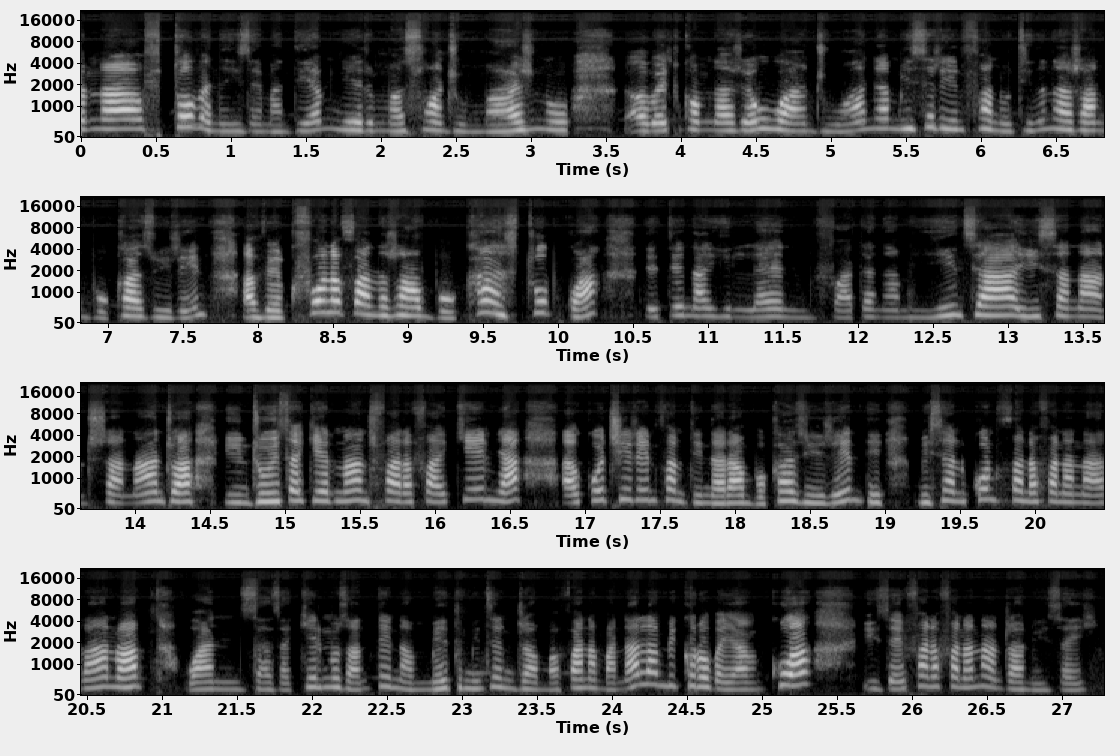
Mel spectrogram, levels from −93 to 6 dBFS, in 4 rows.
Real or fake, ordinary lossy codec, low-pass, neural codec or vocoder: real; Opus, 24 kbps; 19.8 kHz; none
